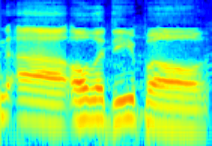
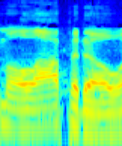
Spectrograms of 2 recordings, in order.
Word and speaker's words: Oladipo: I was on Oladipo so early, I didn't even know how to say his name, and I called him Olapido one time.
